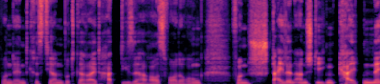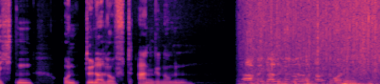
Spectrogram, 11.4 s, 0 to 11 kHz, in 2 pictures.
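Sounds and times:
speech: 0:00.0 - 0:11.3
steady heavy rain drumming on tent fabric: 0:09.2 - 0:11.3
deep low rumble of thunder: 0:09.3 - 0:11.3.

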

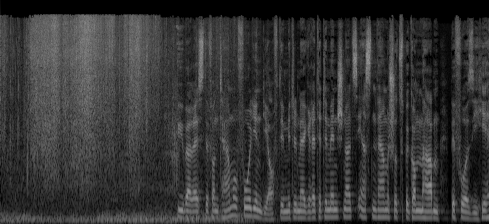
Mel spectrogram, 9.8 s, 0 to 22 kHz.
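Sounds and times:
strong gusty wind on a stormy island of Lampedusa: 0:00.0 - 0:05.6
speech: 0:03.6 - 0:09.7.

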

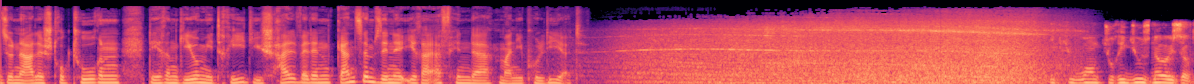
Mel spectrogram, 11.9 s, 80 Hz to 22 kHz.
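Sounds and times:
speech: 0:00.0 - 0:06.5, 0:10.7 - 0:11.9
aircraft turbine engine roar with faint high whine: 0:05.9 - 0:11.0.

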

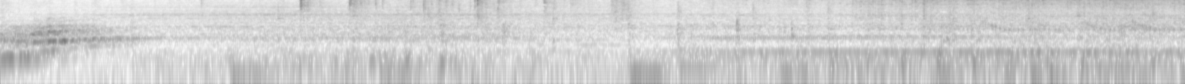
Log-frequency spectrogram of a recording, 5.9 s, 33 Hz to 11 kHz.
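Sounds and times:
stone grain mill motor whine: 0:00.0 - 0:05.9
stone grain mill grinding rye: 0:01.2 - 0:05.9.

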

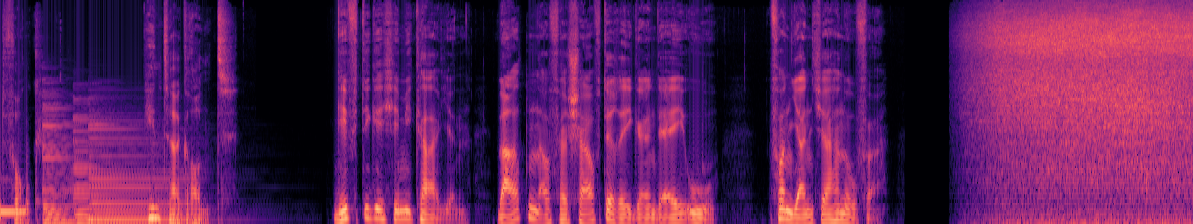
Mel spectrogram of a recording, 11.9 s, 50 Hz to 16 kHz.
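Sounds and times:
speech: 0:00.0 - 0:00.7, 0:01.4 - 0:02.4, 0:03.3 - 0:08.9
steam venting from an industrial chimney: 0:09.6 - 0:11.9.

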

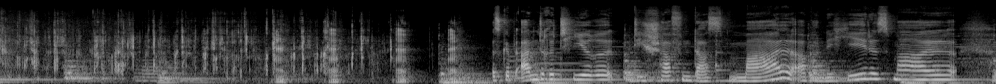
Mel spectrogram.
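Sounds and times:
pig grunting, snorting and squealing: 0:00.0 - 0:04.8
speech: 0:04.9 - 0:09.9.

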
